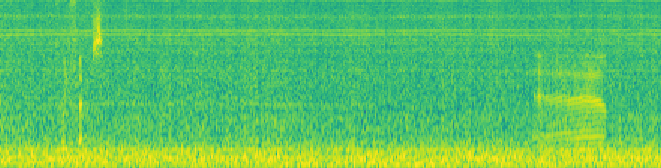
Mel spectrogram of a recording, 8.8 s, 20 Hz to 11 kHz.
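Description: A Transall C-160R turboprop transport in MSFS 2024 drones steadily with full flaps out on approach, a continuous engine hum with brief higher whines, while someone talks over it.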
